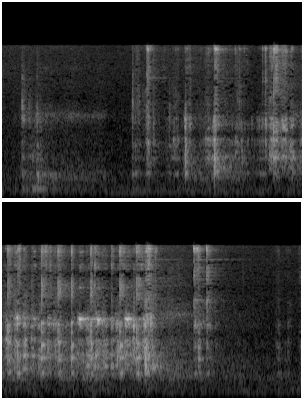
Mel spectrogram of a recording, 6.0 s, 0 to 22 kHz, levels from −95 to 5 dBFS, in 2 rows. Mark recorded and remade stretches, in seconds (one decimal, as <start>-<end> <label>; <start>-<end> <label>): 0.0-6.0 recorded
